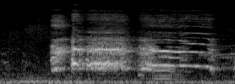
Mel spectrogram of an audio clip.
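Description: A single broodcock rooster crows close by, one full cock-a-doodle-doo rising and trailing off, with faint background noise and no talking.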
